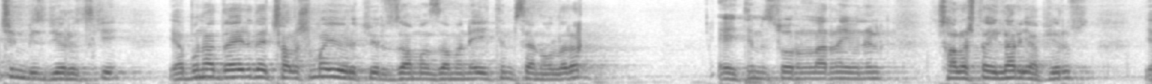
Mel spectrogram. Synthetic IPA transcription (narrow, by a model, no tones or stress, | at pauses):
t͡ʃʰinbizd̪ijo̞ɾuz̥cʰijabunad̪ajɯɾɯd̪ɛt͡ʃʰalˠɯʃmajjøɾet̪ʰijo̞ɾuzːamanzamane̞jit̪ʰimsæno̞lˠaɾak̚ | ejit̪ʰimiso̞ɾunlˠaɾɯnajø̞nelʲict͡ʃʰalˠɯʃlajɯlˠaɾjapʰɯjo̞ɾuzj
